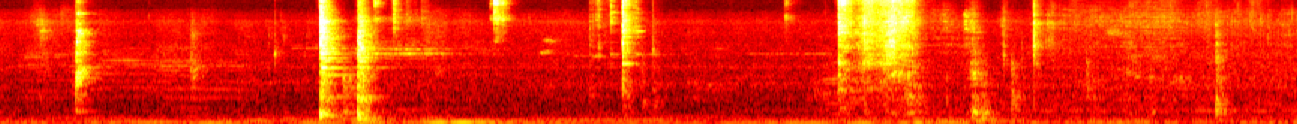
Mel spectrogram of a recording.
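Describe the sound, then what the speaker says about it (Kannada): A pressure cooker holding egg biryani being opened after cooling, with scattered metallic clinks and clatters of the lid and vessel, a few sharper knocks standing out against quiet room noise, no talking. "ನೋಡಿ ಕುಕ್ಕರ್ ಕೂಲಾಗಿದೆ. ಓಪನ್ ಮಾಡ್ತಾ ಇದ್ದೀನಿ."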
